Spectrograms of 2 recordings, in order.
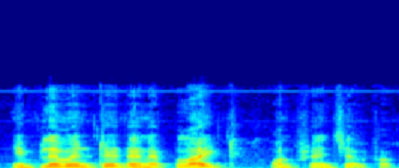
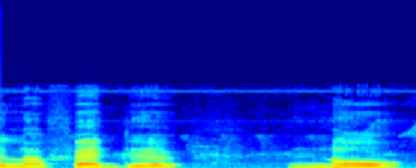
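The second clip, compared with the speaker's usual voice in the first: slow "la fête de", then drawn-out "Noël" in two parts; pause inside Noël; 2 semitones lower, much slower than usual. Shown as a demonstration. Teacher repeating the example, slow "Noël" with a pause in it. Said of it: "pause for a moment".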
